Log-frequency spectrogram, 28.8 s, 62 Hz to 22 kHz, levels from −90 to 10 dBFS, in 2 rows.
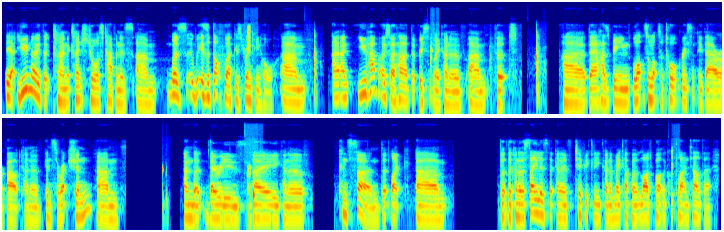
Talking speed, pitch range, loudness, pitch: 165 wpm, 110-135 Hz, -19 LUFS, 120 Hz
